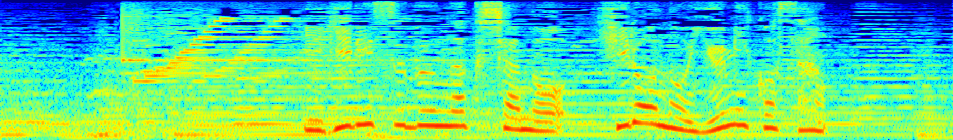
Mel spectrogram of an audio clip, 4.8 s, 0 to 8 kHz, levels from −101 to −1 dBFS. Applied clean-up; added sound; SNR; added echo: none; none; none; none.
